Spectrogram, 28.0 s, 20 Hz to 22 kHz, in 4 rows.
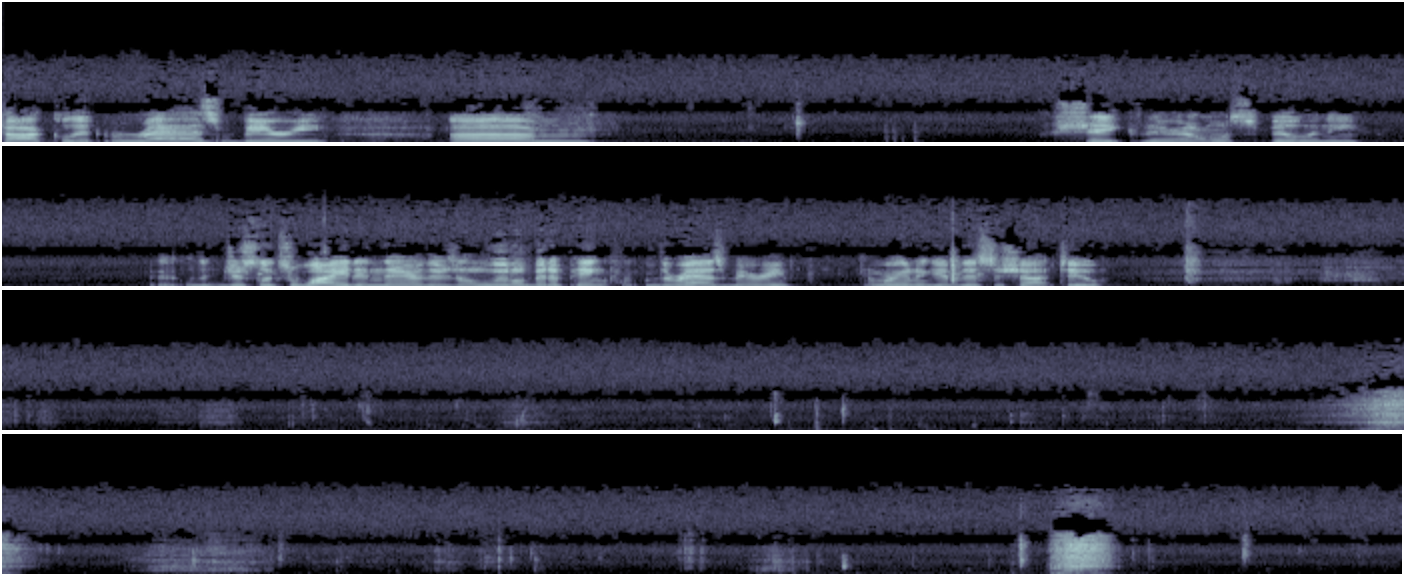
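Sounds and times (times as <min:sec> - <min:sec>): short breath: 0:01.7 - 0:02.2
mouth and swallowing clicks: 0:17.4 - 0:20.2.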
